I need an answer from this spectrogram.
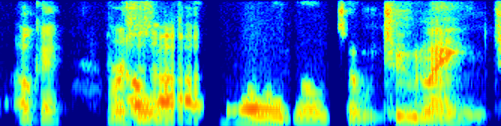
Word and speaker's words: Tulane: Talani. Okay. Versus No, bro. Tulane. Tulane. Okay. Well, it's kind of self-explanatory right there. Tulane, like you say to it. I got you. Tulane versus Oklahoma 15.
